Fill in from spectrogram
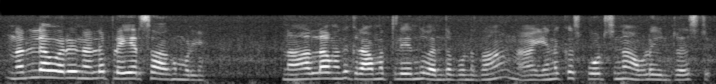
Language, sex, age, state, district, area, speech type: Tamil, female, 18-30, Tamil Nadu, Thoothukudi, rural, spontaneous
